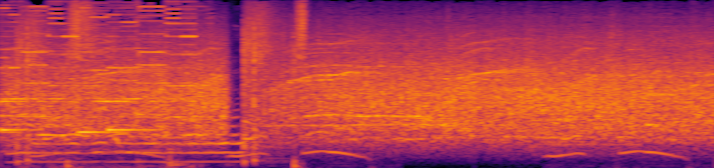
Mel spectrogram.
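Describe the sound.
A live studio audience applauds in a steady, dense wash of clapping that runs throughout, with voices and tonal sounds over it.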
